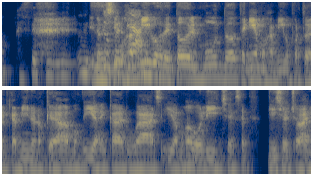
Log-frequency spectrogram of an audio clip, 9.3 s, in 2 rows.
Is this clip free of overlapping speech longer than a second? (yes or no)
no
